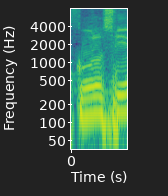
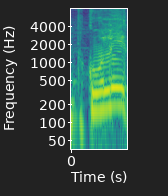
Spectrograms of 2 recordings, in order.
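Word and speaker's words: كلّ: Jibril berkata, "Bismillah arika minsin yuzika minarilin wafsin bukan kulsi. Eh, benar ya, kuli. Kuli bukan kulsi. Salah bacanya. Udah ya sudah diam-diam waktu saya.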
